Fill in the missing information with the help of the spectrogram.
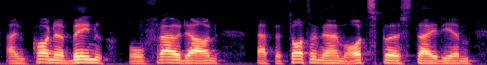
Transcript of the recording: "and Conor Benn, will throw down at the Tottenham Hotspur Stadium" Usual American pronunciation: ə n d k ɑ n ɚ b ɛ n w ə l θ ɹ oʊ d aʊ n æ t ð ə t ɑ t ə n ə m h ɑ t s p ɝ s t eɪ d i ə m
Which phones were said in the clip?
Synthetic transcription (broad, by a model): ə n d k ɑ n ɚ b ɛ n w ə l f ɹ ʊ d aʊ n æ t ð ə t ɑ t ə n ə m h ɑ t s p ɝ s t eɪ d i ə m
